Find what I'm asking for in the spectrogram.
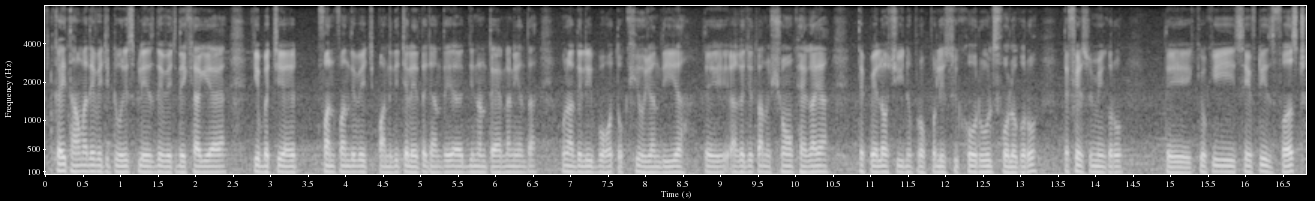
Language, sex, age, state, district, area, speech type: Punjabi, male, 30-45, Punjab, Kapurthala, urban, spontaneous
